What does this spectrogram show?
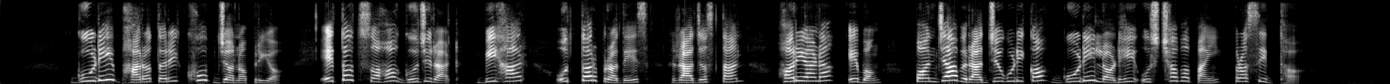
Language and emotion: Odia, neutral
